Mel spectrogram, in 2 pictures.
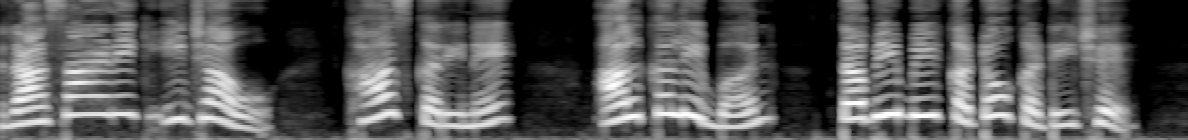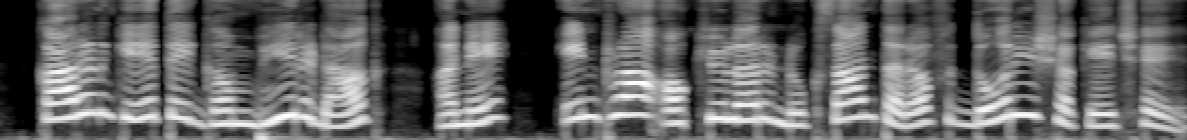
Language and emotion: Gujarati, neutral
